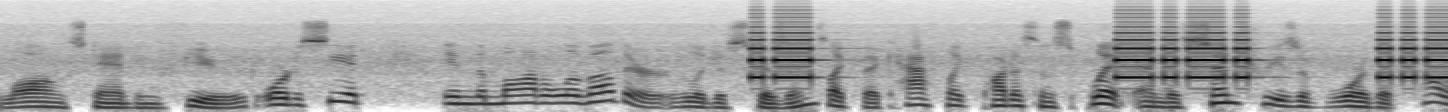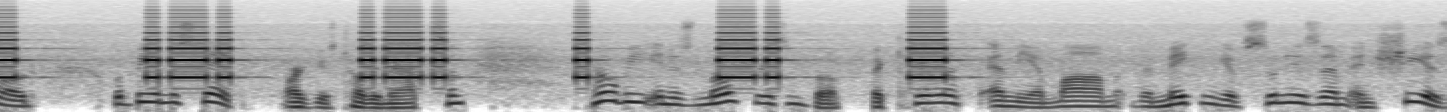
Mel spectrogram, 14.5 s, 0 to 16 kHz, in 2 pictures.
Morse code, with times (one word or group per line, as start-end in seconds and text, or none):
3.7-4.0 A
5.6-12.0 CURRENT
